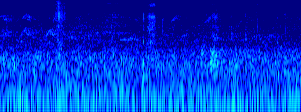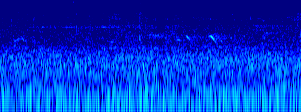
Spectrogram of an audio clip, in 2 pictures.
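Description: Near silence: faint outdoor ambience with a few faint, short, high chirps from small birds.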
